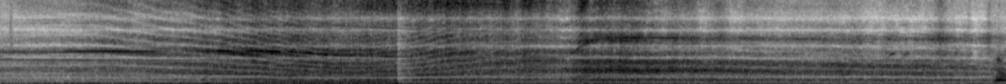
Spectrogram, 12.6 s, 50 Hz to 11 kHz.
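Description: A Black Horse Viper XL RC EDF jet with a 100 mm fan and WeMoTec Midi EVO motor on a 12S 110 A setup flies past. It makes a steady, loud ducted-fan whine that slowly shifts in pitch as it passes overhead, with no talk.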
